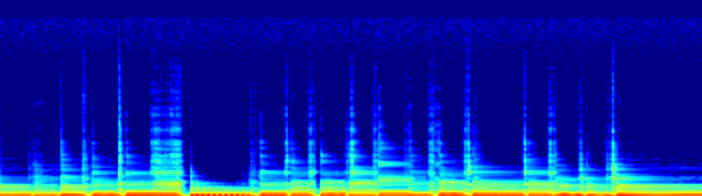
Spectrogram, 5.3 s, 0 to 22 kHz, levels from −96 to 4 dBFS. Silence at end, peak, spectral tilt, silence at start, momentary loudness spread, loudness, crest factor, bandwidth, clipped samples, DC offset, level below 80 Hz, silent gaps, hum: 0 s; 0 dBFS; -11.5 dB/octave; 0 s; 4 LU; -18 LUFS; 16 dB; 4.7 kHz; under 0.1%; under 0.1%; -26 dBFS; none; none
